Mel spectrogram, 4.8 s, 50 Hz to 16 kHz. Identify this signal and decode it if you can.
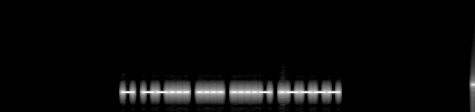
Morse code, heard as a keyed tone, about 36 wpm, 700 Hz. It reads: T7H41
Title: Code Groups - 5 Letter:Numbers - 35wpm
